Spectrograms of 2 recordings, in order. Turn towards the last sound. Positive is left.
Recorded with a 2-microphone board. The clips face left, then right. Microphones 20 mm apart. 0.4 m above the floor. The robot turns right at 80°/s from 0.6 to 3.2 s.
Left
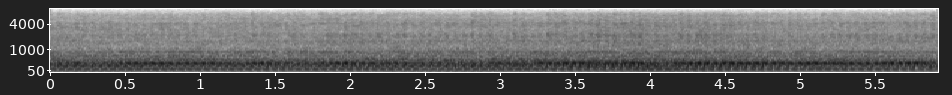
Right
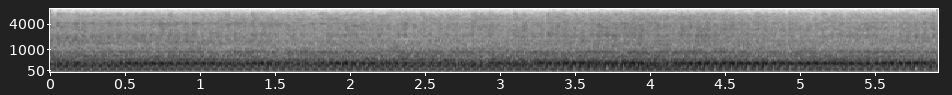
turn(degrees=135)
